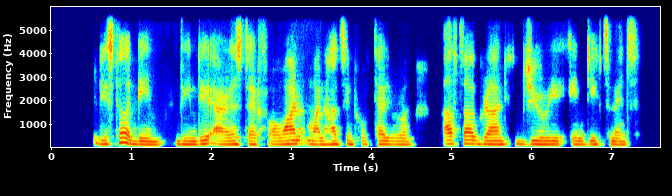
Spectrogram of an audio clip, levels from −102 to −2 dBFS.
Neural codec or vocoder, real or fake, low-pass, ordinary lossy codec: codec, 16 kHz, 2 kbps, X-Codec, HuBERT features, trained on general audio; fake; 5.4 kHz; none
